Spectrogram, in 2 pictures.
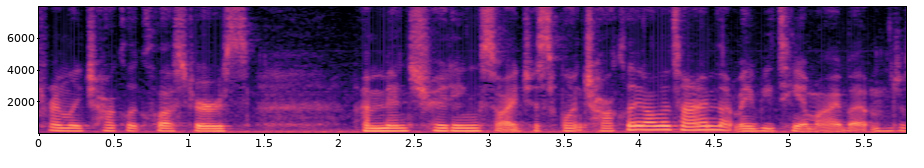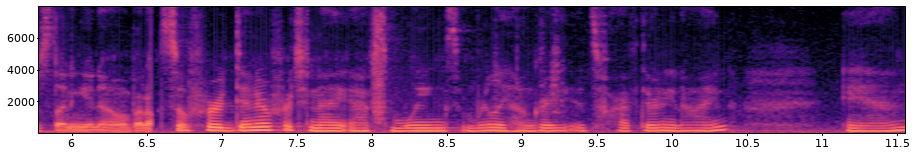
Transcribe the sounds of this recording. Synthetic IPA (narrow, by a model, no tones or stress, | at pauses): fɹɛ̃ndˡlit͡ʃʰɑklət̚kʰl̥ʌstə˞z̥ | ãɪ̃mːɛ̃nstʰɹ̥eɪɾɪ̃ŋsoʊa̰ɪd͡ʒʌst̚wɑ̃nt͡ʃʰɑklɨɾɔlˠðətʰãɪ̃mðɨ̰t̚meɪbitʰiɛ̃ma̰ɪbʌ̰t̚d̥ʒ̥ʌstˡlɛ̰ɾɪ̰̃ŋjɨ̰no̰ʊb̥ʌ̰ɾsoʊfə˞dɪ̃nə˞fə˞tʰɨnaɪtaɪɨv̥sʌ̃mwɪ̃ŋz̥ãɪ̃mɹɪlˠiɦʌ̃ŋɡɹiɪtsfaɪv̥θɜ˞ɾinãɪ̃n | ʔɨ̃n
